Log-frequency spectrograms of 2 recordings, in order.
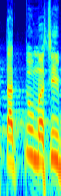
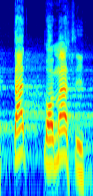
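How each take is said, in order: First: The middle syllable is said as 'tu'. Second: The middle syllable is said as 'tva'. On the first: The speaker calls it wrong. "उसी को तत्तुमसी बोल रही थी" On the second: The speaker calls it right. "वो जो वेद मंत्र एक है ना"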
